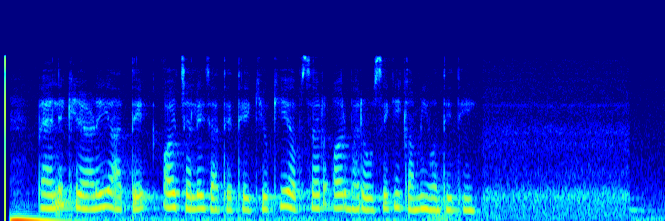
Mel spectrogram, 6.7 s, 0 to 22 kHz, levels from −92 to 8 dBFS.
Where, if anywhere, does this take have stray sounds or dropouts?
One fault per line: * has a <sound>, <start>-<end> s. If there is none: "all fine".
all fine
